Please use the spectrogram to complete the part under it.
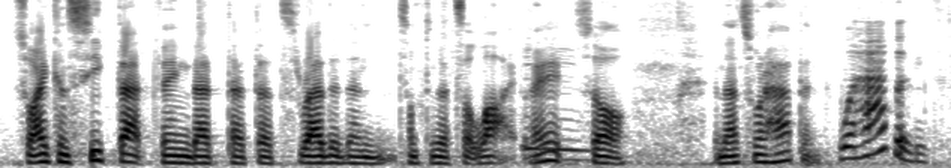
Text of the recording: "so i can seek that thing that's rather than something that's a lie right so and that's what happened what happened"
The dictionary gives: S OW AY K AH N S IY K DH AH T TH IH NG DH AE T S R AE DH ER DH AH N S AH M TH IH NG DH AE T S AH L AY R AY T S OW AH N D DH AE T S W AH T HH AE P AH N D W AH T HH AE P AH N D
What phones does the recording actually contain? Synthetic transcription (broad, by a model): S OW AY K AH N S IY K DH AH T TH IH NG DH AE T S R AE DH ER DH AH N S AH M TH IH NG DH AE T S AH L AY R AY T S OW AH N DH AE T S W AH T HH AE P AH N D W AH T HH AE P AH N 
